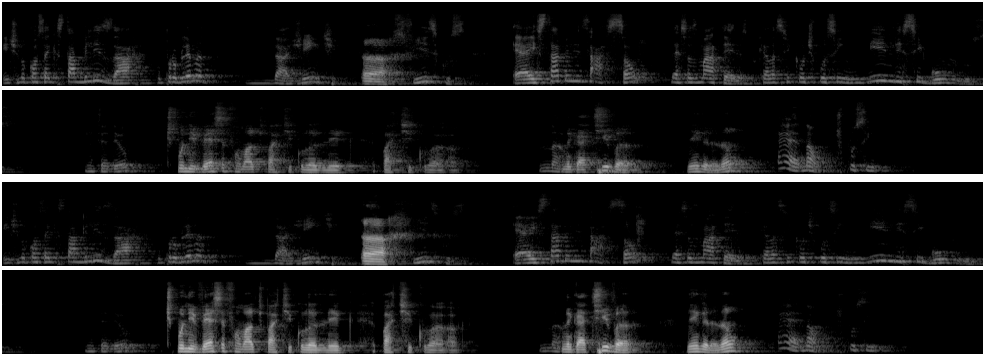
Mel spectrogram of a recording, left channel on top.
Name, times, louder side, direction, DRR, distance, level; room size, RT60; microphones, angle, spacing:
voice 1, 0.0-2.1 2.4-3.3 3.8-6.4 6.7-9.9 10.6-11.1 15.2-15.5 17.6-18.7, left 2 dB, 35° left, 7 dB, 0.8 m, -44 dB
voice 2, 3.6-4.1 11.6-14.4 15.4-16.2 16.7-17.2, right 8 dB, 85° right, 14 dB, 0.3 m, -30 dB
8.9 x 3.7 x 6.9 m, 0.76 s
head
